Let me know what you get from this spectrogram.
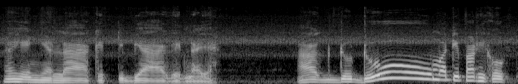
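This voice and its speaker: A man's voice: lowish voice, sing-song, measured pace, slight background noise. A man acting a grumbling, dismissive husband in a radio drama, exclaiming with an Ilocano accent. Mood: exasperated.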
